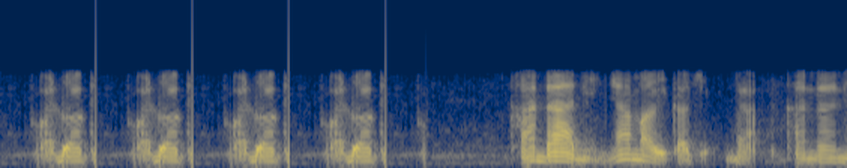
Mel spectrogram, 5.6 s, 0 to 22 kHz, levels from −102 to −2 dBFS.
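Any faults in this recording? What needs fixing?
A broken-record loop is already under way when the speech begins and lasts until 2.85 s. A fragment about 0.64 s long repeats exactly, back to back, three times, so the speech that should have filled those first seconds is missing. This likely comes from a stalled player, encoder or stream that kept resending the last fragment held in its buffer. Preventing it needs stall detection that drops or flags repeated buffers instead of replaying them.

iLBC codec damage runs through the whole clip. The speech is band-limited to roughly 250 Hz to 3.5 kHz, with nothing above 3.7 kHz, and has a plainly audible rough, synthetic texture. The bitrate fits iLBC's 30 ms frame mode at 13.33 kbps. In this codec each frame's excitation is coded independently, which trades smoothness for robustness and produces the grainy character heard here. 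Preventing it means using a wideband codec at a higher bitrate on this path, or capturing before the iLBC link.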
